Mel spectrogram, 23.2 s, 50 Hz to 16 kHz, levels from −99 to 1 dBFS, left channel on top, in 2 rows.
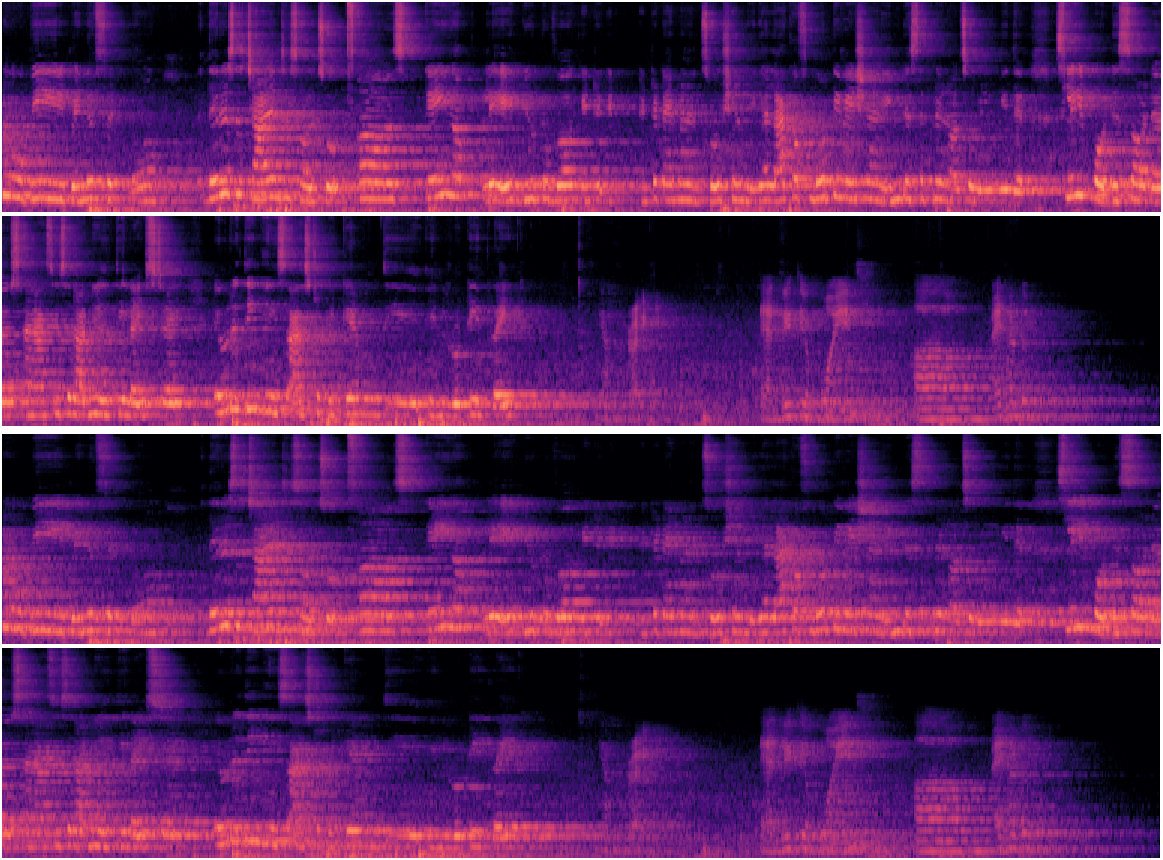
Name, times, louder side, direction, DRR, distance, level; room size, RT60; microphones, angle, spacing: voice 1, 0.0-1.6 2.0-6.0 6.4-10.2 10.6-13.4 13.7-16.7, left 5 dB, 65° left, 5 dB, 0.4 m, -28 dB
voice 2, 17.5-18.0 19.2-20.4 20.7-21.9, left 2 dB, 30° left, 1 dB, 1.0 m, -44 dB
15.5 x 5.2 x 4.3 m, 2.7 s
head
